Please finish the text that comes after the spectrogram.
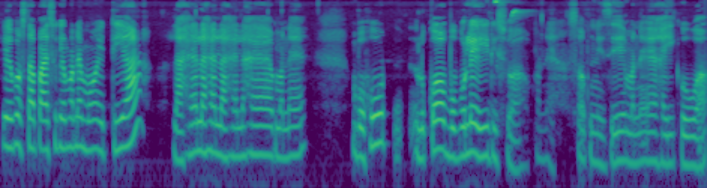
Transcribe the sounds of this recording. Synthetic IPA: ebɔstapajsuɡɛmanɛmɔjitija | laɦɛlaɦɛlaɦɛlaɦɛmanɛ | bohut̚lʊkɔbobɔlɛejidisʊamanɛsɔbnizɛmanɛɦaikowa̰

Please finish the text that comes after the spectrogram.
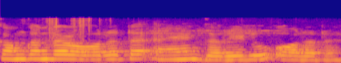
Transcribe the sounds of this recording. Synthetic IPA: kɐmkə̃nd̪aːɽɔːɾəʈɛ̃ːɡʱəɾeːluːʔɔːɾəʈ

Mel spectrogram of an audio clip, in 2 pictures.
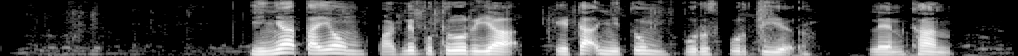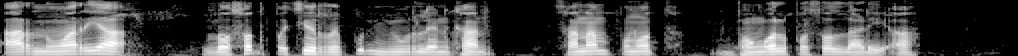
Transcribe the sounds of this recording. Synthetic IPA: iɲaʔt̪ajɔmpaʈʰliput̪ɾuɾɛjaʔ | ɛʈaʔɲut̪umpuɾuspuɾt̪ijəʔ | lɛnkʰan | aɾnɔwaɾɛjaʔ | lɔsɔt̪̚pət͡ʃiɾːəput̪̚ˀɲuɾlɛnkʰan | sanampɔnɔt̪ | bʱɔ̃ŋɡɔlpʰɔsɔld̪aɽɛjaʔa̰

